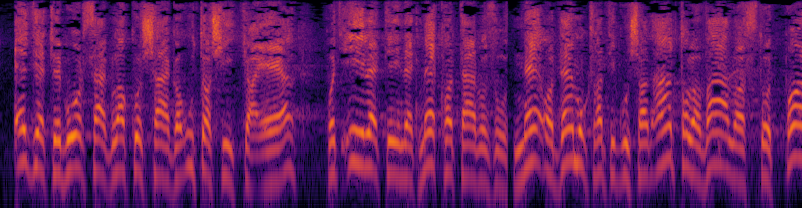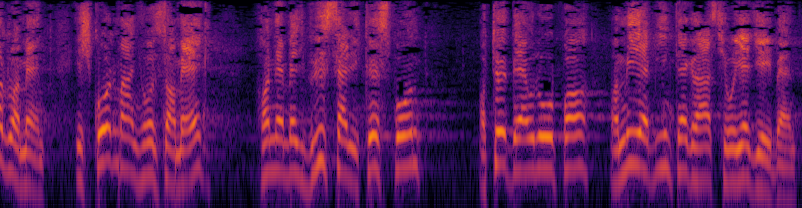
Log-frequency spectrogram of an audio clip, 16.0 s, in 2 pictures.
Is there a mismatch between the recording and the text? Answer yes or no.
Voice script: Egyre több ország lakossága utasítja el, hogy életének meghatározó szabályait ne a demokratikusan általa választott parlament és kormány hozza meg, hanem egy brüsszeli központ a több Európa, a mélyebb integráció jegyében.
yes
